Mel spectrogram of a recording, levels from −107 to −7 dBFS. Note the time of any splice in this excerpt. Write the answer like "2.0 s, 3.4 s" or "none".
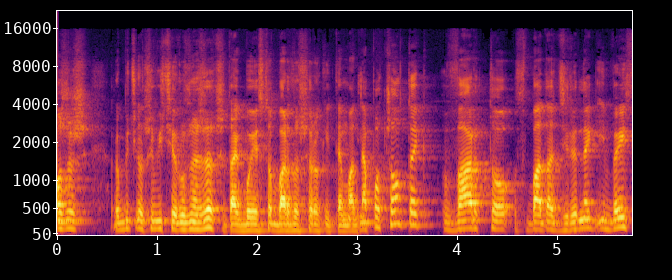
3.0 s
